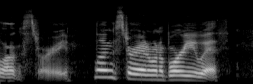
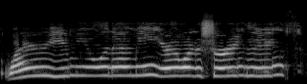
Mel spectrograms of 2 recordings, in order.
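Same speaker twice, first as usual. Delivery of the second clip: very high-pitched pet-directed voice; scolding a pet; 13 semitones higher than usual. Real, not acted. Talking to the mewling pet who destroys things, high-pitched scolding.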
